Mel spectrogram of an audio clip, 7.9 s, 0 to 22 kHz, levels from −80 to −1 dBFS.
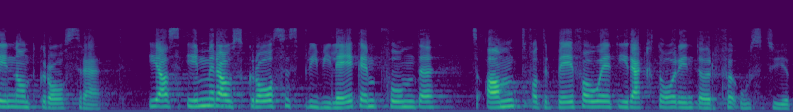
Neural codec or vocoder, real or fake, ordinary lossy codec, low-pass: none; real; none; none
